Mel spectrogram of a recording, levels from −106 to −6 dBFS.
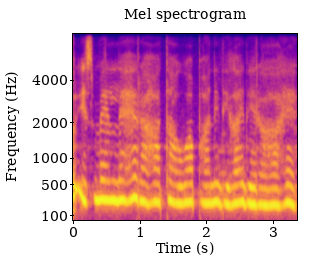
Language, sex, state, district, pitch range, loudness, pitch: Hindi, female, Uttar Pradesh, Saharanpur, 240-275 Hz, -12 LUFS, 250 Hz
